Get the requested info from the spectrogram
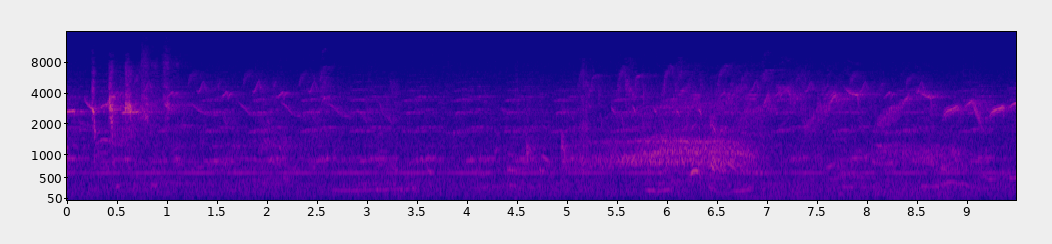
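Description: Many short, high chirping animal calls repeating, with a few sharp clicks about half a second in.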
